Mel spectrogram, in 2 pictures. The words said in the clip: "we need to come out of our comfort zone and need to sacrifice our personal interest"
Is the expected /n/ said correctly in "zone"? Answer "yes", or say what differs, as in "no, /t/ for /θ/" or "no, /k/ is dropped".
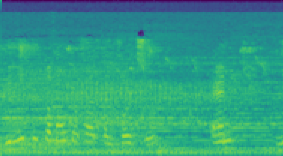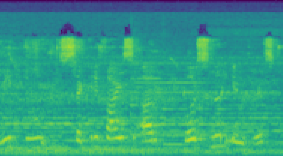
no, /n/ is dropped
